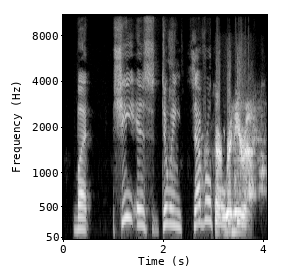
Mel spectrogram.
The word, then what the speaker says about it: Rhaenyra: So this episode, is it Raina? Is that her name? Our blonde girl over here, is that her name? Yeah, it's Raina. Yeah, but she is doing several. Rhaenyra, right?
